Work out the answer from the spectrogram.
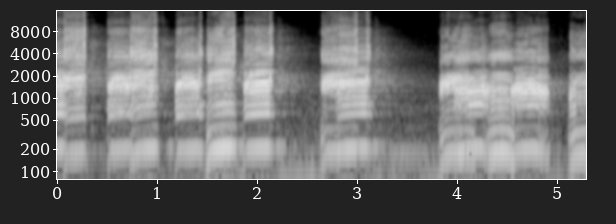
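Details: Swans described as a loving couple, outdoors in nature, giving loud nasal honks in quick bursts, about eight calls in five seconds, some short and clipped, others drawn out and slightly rising.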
